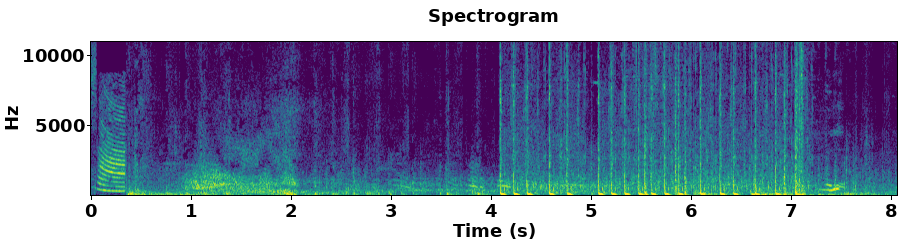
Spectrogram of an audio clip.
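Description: Rapid bursts of automatic gunfire from the VCAR rifle in a video game, a fast rhythmic string of loud shots in the second half, with game sounds and a player's voice beforehand.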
